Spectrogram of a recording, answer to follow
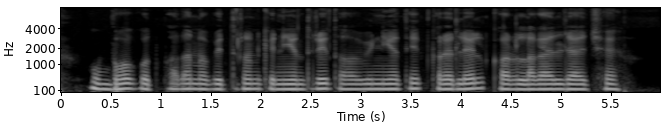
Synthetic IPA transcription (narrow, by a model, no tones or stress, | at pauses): ʊbʱjoːɡʊt̪pa̰ːd̪ənəbɪt̪ɾənkenɪjə̃nt̪ɾɪt̪əbinɪjət̪ɪt̪kəɾeleːlkəɾləɡaːeld͡ʒaːet͡ʃʰɛː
